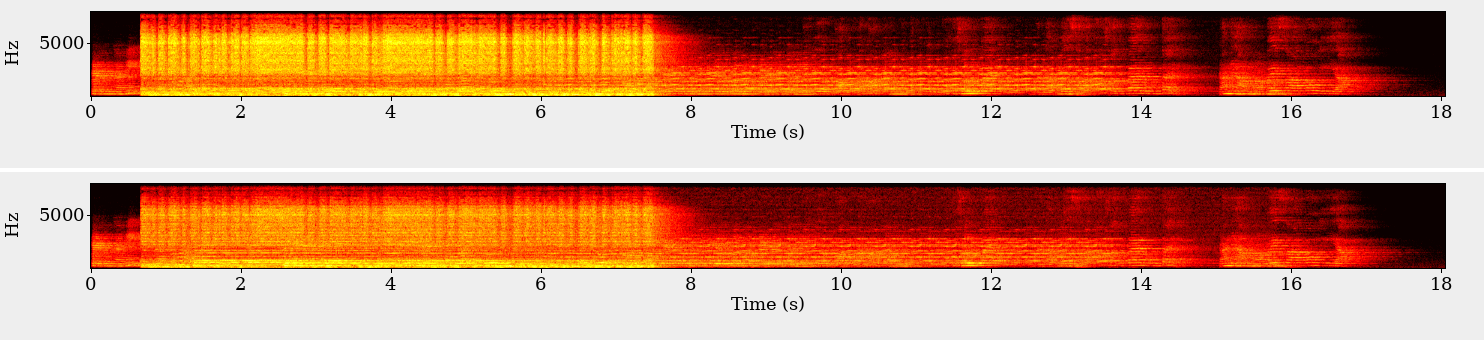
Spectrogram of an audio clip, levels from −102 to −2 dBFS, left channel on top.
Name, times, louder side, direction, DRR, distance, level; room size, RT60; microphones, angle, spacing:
voice 1, 0.0-1.9 2.5-3.3 4.0-6.1 6.5-9.6 10.6-11.0 11.6-11.9 12.8-13.1 15.0-15.8, right 1 dB, 25° left, -9 dB, 3.9 m, -33 dB
sound 1, 0.7-7.5, left 6 dB, 45° left, 0.4 m, -20 dB
sound 2, 1.4-10.9 11.2-11.3, right 5 dB, 65° right, 0.3 m, -30 dB
voice 2, 2.4-3.2 6.9-7.0 9.5-12.1 12.5-14.6 15.0-16.7, left 1 dB, 60° left, -6 dB, 3.8 m, -42 dB
sound 3, 5.8-13.5, left 3 dB, 80° left, 2.0 m, -36 dB
14.0 x 7.2 x 4.3 m, 1.2 s
head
